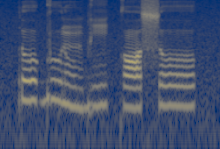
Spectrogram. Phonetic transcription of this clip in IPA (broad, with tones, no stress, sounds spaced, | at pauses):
ɾ o˦ ɡ u˦˨ ɾ ũ˨ b i˨˦ k ɔ˧ s o˦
